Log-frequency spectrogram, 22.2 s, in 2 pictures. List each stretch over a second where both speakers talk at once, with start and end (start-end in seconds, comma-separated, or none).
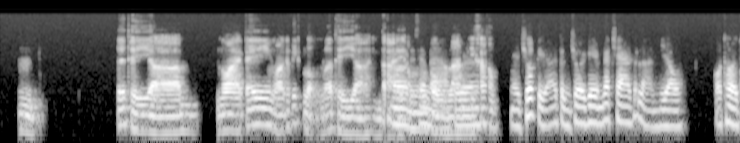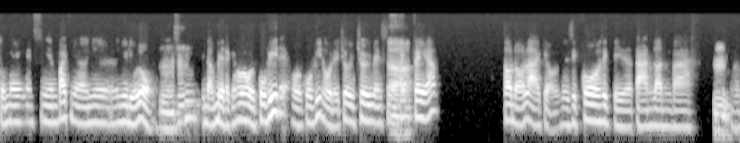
5.8-7.2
